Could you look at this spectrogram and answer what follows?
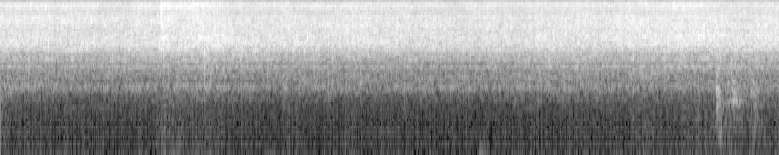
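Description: Short rib meat searing in a hot pan, a loud continuous sizzling hiss that holds steady from start to finish, close up and alone with no talking.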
